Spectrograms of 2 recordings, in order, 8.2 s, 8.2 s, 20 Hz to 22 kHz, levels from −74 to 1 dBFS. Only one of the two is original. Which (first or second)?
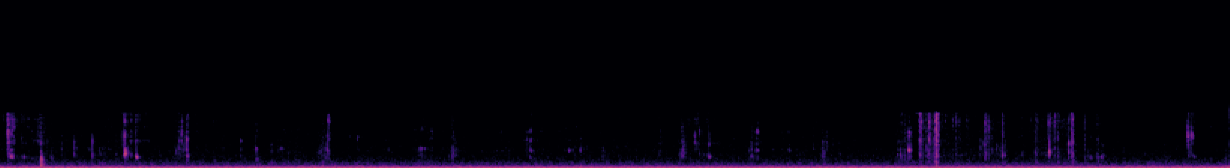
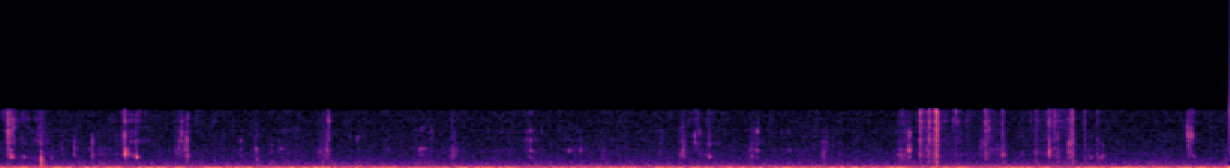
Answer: first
